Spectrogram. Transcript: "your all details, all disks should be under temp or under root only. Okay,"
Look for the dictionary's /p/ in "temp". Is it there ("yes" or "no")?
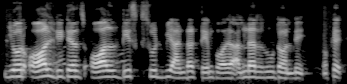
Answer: yes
